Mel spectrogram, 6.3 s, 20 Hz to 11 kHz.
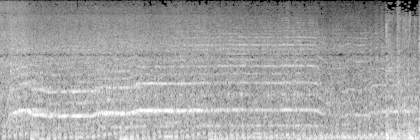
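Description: High-pitched whine of an RC speedboat's Neumotor 1512 brushless motor running flat out, over the hiss of its spray. The pitch rises slightly about two seconds in, holds steady, and fades near the end as the boat runs away.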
